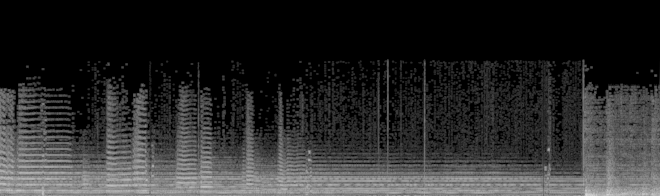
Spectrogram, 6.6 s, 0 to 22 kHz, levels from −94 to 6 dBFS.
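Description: Four short bursts break into the sound at 0.42 to 0.47 s, 1.46 to 1.55 s, 3.07 to 3.13 s and 5.43 to 5.51 s, each a corrupt frame decoded: damaged compressed data played back as if valid, throwing energy into wrong frequencies for a few frames' length. The first is loudest, around -5 dBFS; the last is quieter. On a spectrogram each shows as a brief smear of misplaced energy; the waveform shows sudden spiky excursions.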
